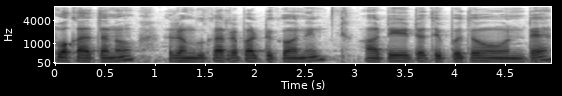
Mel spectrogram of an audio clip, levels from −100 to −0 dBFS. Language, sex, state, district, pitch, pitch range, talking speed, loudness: Telugu, male, Andhra Pradesh, Visakhapatnam, 110 Hz, 105-115 Hz, 110 wpm, -20 LUFS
